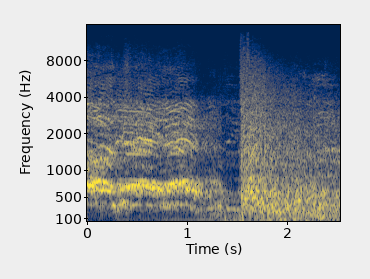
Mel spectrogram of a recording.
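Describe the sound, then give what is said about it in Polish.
A loud crowd of trade unionists demonstrating in Szczecin, Poland shouts and roars while sharp firecracker bangs burst through, over a sustained wailing siren tone that drops out partway before a fresh burst of noisy crowd. “W huku petard przy wyciu syren odbyła się manifestacja związkowców w Szczecinie.”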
